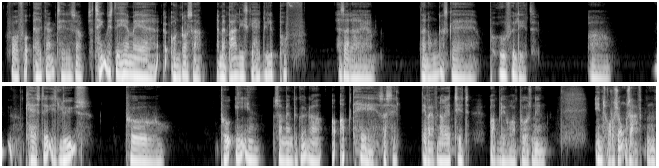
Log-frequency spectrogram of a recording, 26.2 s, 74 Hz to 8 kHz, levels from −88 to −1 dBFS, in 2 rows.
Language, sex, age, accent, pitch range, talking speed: Danish, male, 60-79, native, 95-110 Hz, 140 wpm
